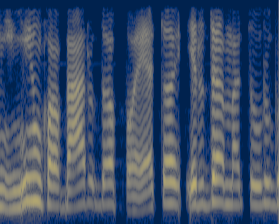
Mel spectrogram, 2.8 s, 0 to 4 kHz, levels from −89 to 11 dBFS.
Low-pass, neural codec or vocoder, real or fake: 3.6 kHz; codec, 16 kHz, 2 kbps, FunCodec, trained on LibriTTS, 25 frames a second; fake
